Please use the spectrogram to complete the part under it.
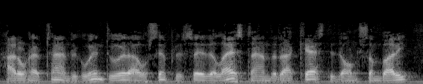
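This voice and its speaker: With a low voice and a steady tone, a man in his sixties talks fast as a visiting preacher in a large church. He jokes with the congregation in a folksy style and uses many fillers. The recording is lo-fi and dull, with faint background noise.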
